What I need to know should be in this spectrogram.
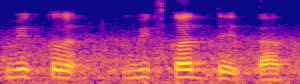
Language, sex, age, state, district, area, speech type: Marathi, female, 30-45, Maharashtra, Ratnagiri, rural, spontaneous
